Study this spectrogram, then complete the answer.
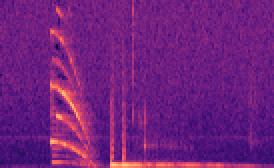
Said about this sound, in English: I'm going to turn the Beats Pill Plus off.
